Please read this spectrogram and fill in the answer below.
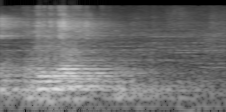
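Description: A man's voice speaking into a lectern microphone: one phrase with drawn-out vowels, loudest in the first second and fading away over the second half.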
